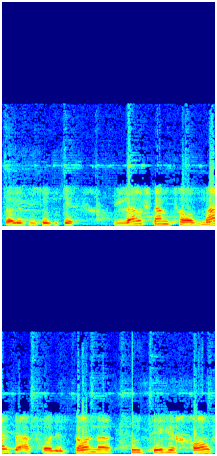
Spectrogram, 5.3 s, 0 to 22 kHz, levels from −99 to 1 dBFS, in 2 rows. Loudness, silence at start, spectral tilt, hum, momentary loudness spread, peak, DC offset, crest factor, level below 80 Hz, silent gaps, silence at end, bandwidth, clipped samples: -20 LUFS; 0.05 s; -5 dB/octave; none; 6 LU; -6 dBFS; under 0.1%; 14 dB; -62 dBFS; none; 0 s; 12 kHz; under 0.1%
